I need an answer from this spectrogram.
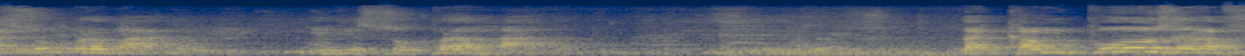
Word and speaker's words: Suprabhatam: some from the West they don't know how to pronounce suprabhatam they'll say super bottom not suprabhatam it is the composer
